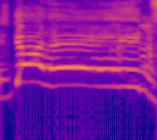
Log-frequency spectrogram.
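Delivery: sudden high blurt, "aids" drawn out. Retelling an interview moment, imitating Donald Sterling blurting out. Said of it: "Donald Sterling just blurts out".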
